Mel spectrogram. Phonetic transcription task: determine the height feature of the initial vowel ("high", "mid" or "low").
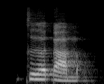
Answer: high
